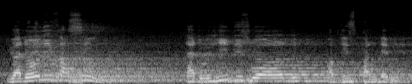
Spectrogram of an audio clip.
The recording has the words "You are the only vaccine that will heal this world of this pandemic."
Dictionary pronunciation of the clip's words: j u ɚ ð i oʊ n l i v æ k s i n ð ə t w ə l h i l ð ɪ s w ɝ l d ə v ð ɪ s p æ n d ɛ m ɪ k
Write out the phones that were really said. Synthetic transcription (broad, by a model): j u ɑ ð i oʊ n l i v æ s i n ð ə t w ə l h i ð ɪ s w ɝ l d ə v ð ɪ s p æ n d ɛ m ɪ k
